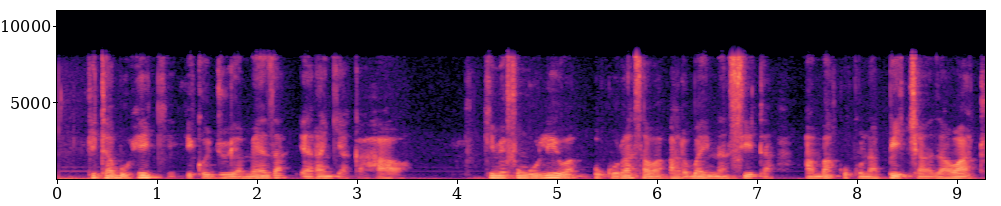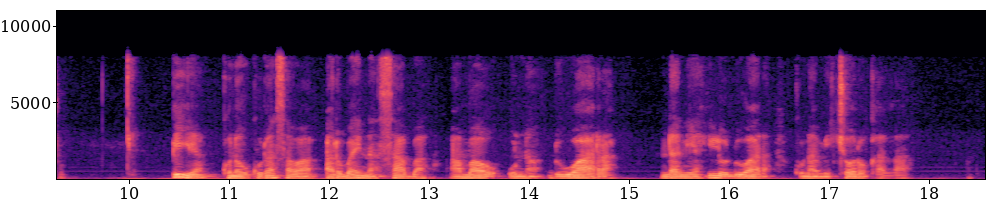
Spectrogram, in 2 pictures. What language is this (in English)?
Swahili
